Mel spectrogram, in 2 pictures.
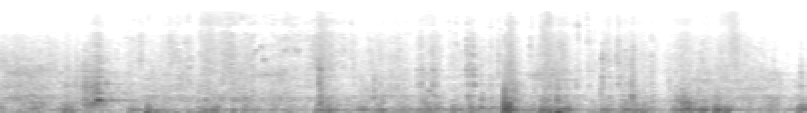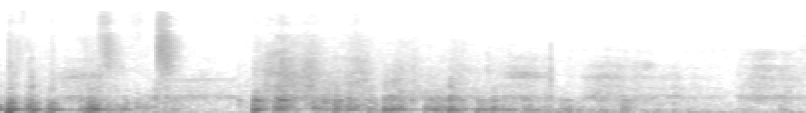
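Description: Handling noise from a phone being carried and brushed against balloons: rubbing and rustling with scattered knocks, the loudest a sharp thump about four seconds in, fading quieter toward the end.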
